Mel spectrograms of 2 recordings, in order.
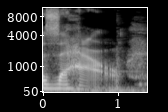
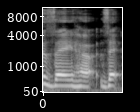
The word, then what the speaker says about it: Zahau: Rebecca Zahau, I'm sorry, I'm butchering her name. How do you say it, Zahau. Cody? Zahau.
